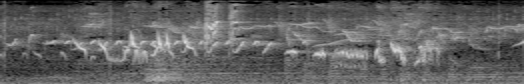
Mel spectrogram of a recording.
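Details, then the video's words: Champion Borneo White-rumped shamas in a mental test against rivals give harsh, squawky besetan bursts and jumbled chattering notes, dense and fast throughout. "BURUNG - BURUNG JUARA MURAI BATU BORNEO "MUARA WAHAU" || FULL ISAIN BESETAN DAN TEMBAKAN"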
